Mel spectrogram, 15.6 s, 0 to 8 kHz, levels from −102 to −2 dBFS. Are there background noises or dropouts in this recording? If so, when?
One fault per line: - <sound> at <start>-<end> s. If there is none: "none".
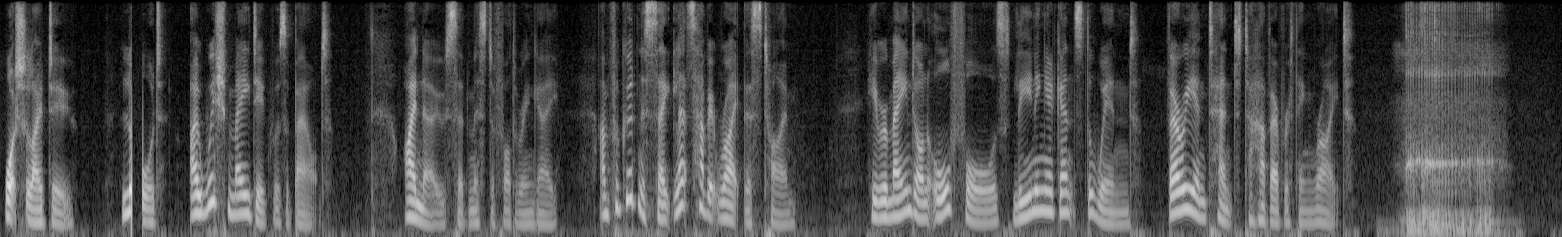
- dropout at 1.3-1.4 s
- breath at 13.8-15.3 s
